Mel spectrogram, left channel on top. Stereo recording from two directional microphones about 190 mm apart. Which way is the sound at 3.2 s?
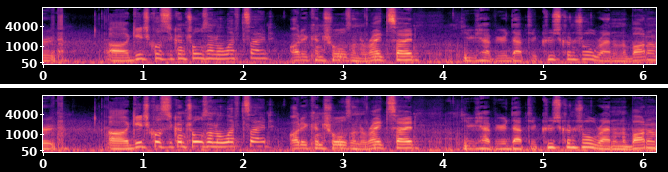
20° left (ahead or behind).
